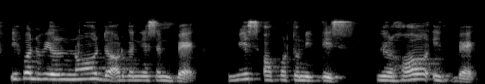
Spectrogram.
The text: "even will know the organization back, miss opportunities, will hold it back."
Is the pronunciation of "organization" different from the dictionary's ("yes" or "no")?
yes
